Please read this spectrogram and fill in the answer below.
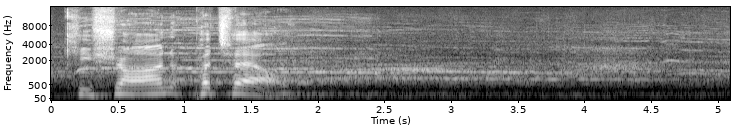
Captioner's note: audience cheers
